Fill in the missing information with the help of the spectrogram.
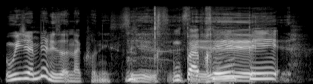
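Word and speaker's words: PAPRE: Paperé, P-A-P-R-E, mais ça se prononce paperé.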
